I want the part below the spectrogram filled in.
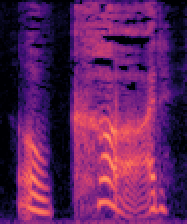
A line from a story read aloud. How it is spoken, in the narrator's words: he moaned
